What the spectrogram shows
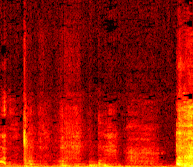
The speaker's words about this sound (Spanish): Ay, perdonen por esta tos.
